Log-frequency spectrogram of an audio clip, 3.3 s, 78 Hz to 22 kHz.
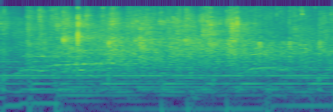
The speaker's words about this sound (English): That is the sound of Michigan's electors erupting in cheers after casting all 16 of their electoral college votes for President-elect Joe Biden yesterday.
